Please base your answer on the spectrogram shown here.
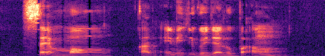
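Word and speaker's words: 専門: Kan ini kan harusnya senmong ya kita. Tapi bacanya semong.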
